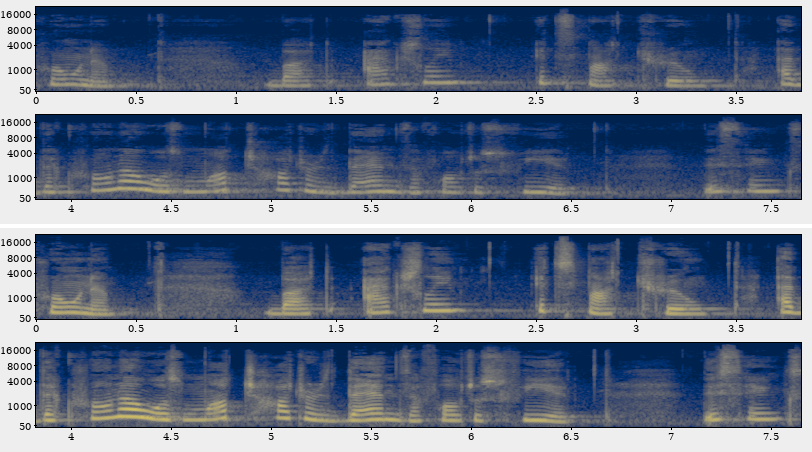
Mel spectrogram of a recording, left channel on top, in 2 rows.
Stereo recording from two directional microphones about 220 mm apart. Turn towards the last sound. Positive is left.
turn(degrees=-45)  # may be behind; listen again after turning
